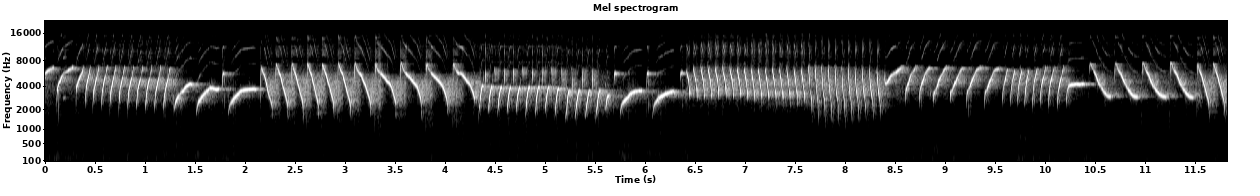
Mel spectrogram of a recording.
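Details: Canary singing restlessly: a continuous, loud run of rapid descending whistled sweeps and trills, high-pitched, with tours changing every second or two, including a buzzy rolling section and quick repeated notes; no other sounds.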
